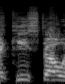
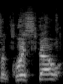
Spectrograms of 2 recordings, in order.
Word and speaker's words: D'Acquisto: that john de quisto it's not a keystone it's aquisto okay bbb i'll take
